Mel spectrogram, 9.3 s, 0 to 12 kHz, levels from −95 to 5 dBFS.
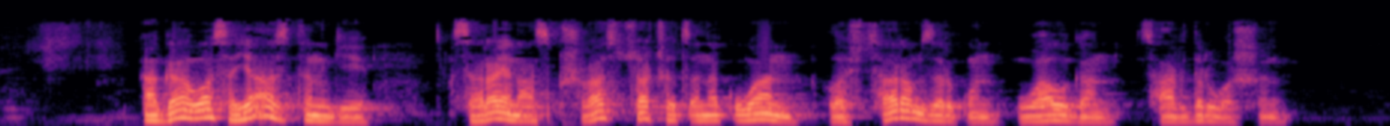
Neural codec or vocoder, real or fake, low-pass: none; real; 7.2 kHz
